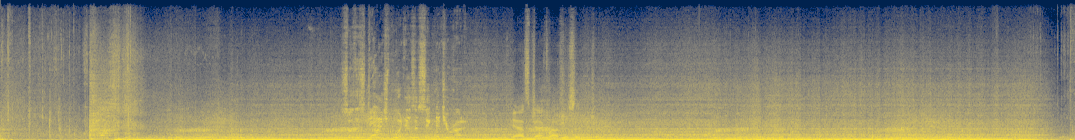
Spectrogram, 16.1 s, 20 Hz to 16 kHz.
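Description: The V8 of a 1994 Ford Mustang Cobra Indy 500 pace car starting about a second and a half in, then running with a loud, steady low rumble and a few rises and falls in pitch as it is revved, until the sound cuts off just before the end.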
